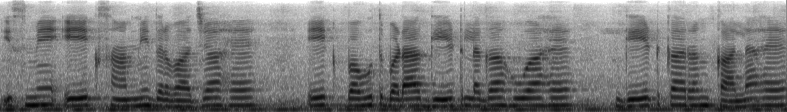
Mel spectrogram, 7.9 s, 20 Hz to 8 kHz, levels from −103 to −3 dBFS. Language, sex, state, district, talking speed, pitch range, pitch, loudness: Hindi, female, Punjab, Fazilka, 130 wpm, 95-105 Hz, 100 Hz, -14 LUFS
